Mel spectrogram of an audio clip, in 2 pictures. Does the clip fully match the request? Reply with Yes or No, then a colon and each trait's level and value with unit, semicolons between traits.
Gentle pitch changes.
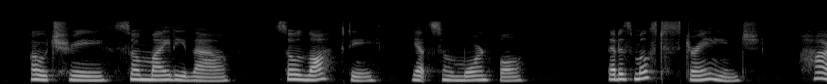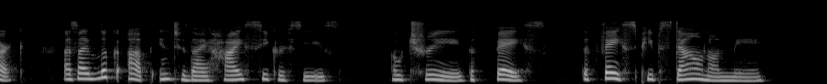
No: average, 3.7 semitones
